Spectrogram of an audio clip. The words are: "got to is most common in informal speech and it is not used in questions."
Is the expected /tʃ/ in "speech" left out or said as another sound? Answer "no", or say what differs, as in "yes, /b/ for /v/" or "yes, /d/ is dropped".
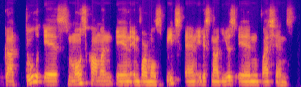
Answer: yes, /s/ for /tʃ/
